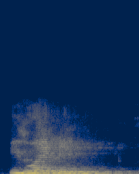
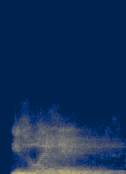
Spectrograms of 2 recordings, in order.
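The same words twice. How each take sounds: First: Slow and heavy. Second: Drawn out and hushed; slower, softer. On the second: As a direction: let it ache softly. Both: Acted.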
